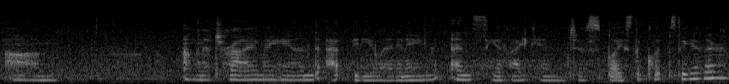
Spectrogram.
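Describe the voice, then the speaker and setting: Soft-spoken delivery broken by long, frequent pauses, with noticeable background noise behind it. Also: moderate pace. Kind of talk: tutorial talk to camera.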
